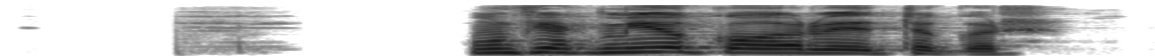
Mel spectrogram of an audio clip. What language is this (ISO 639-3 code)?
isl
